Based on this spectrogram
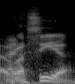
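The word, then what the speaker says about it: Россия: Mosváb y Rusia se pronuncia racía.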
